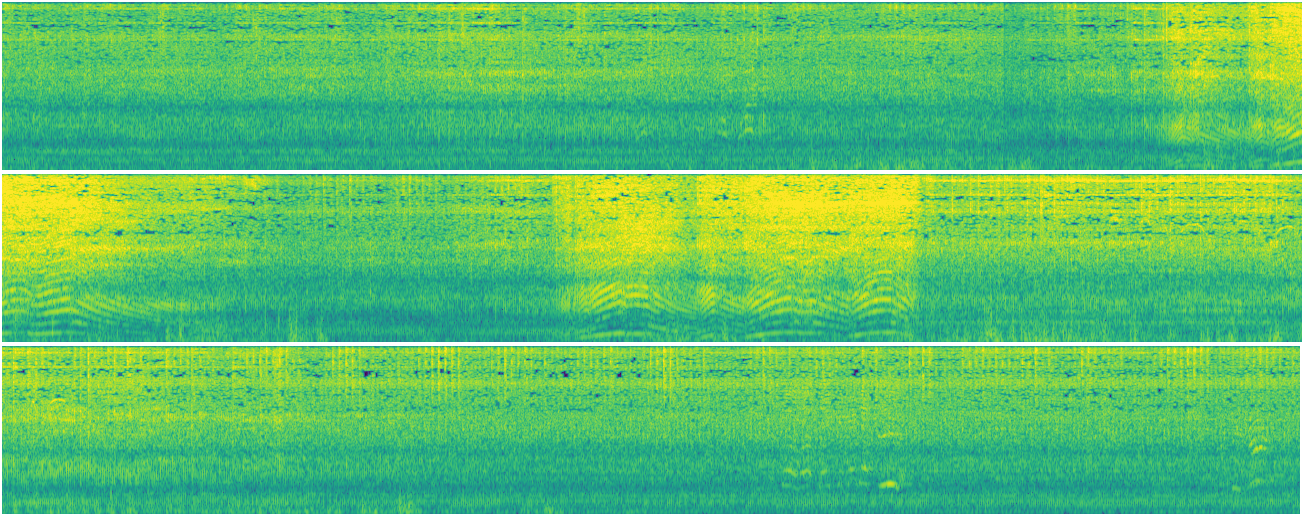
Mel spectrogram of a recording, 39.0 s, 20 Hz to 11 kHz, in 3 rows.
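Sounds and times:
chainsaw idling and revving: 0.0 - 38.9.

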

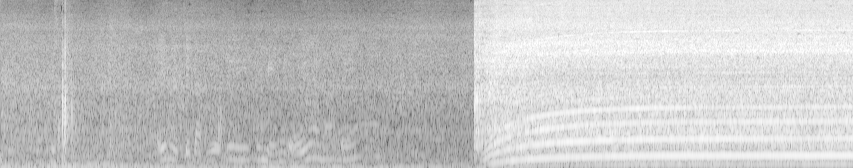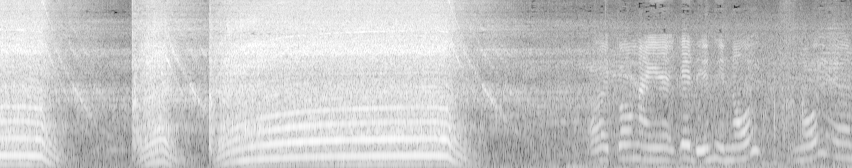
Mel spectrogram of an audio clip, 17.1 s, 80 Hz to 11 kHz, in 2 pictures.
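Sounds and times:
electric saw motor whine: 4.8 - 15.0.

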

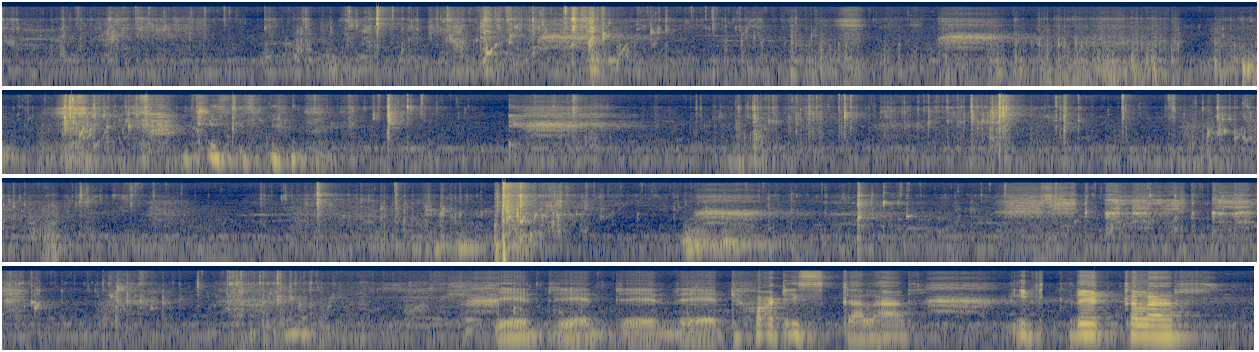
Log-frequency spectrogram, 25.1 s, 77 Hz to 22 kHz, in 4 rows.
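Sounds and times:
water splashing and dripping: 0.0 - 4.2, 6.3 - 21.3.

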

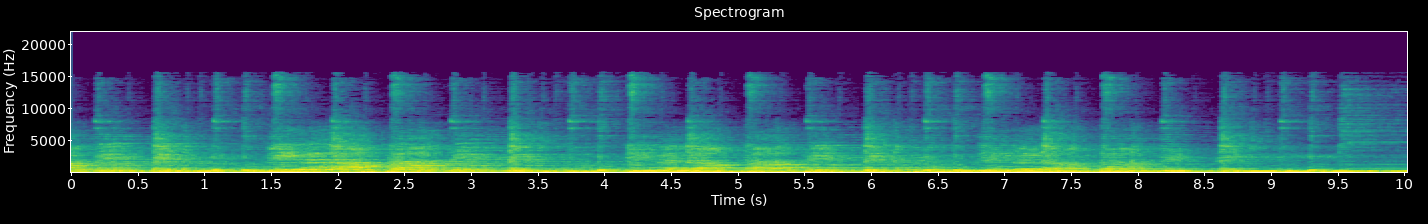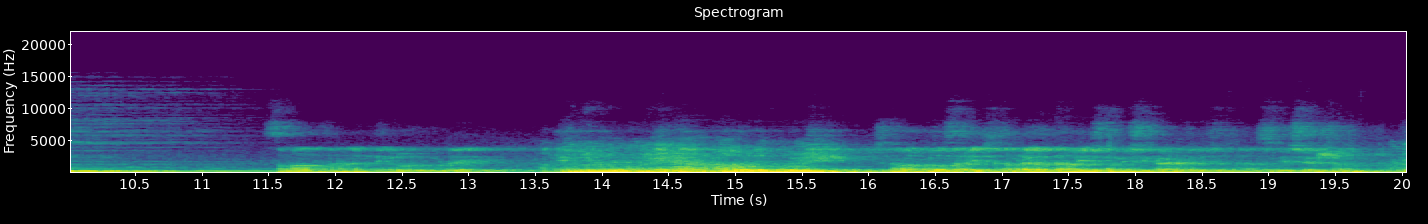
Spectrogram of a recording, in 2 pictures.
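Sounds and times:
choir singing a hymn: 0.0 - 10.7, 13.5 - 16.1, 19.8 - 20.0
percussion strokes: 0.0 - 11.0
instrumental accompaniment: 0.0 - 12.2.

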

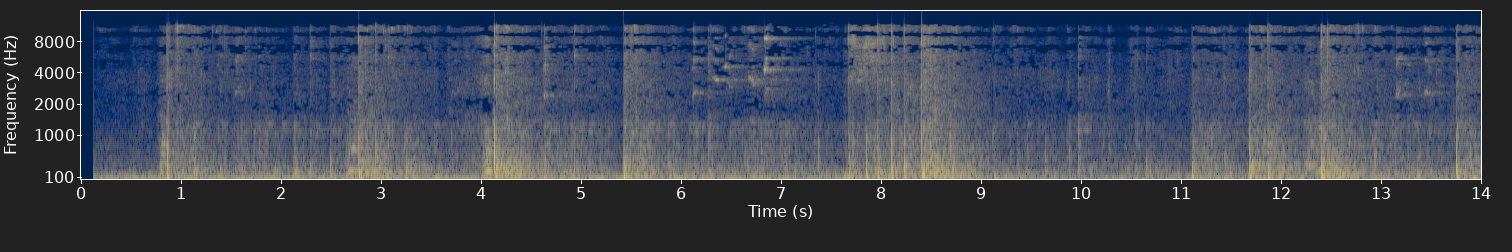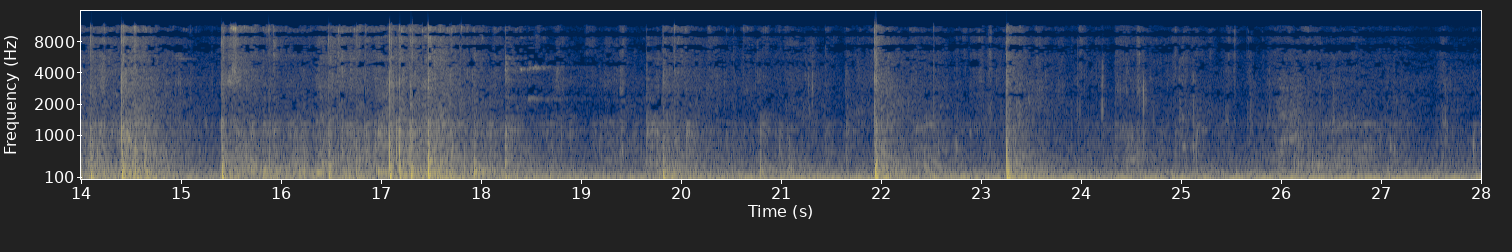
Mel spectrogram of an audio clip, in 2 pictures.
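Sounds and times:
steady low hum: 0.1 - 28.0
gloves striking punching bag: 0.8 - 6.2, 7.6 - 9.4, 10.0 - 18.3.

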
